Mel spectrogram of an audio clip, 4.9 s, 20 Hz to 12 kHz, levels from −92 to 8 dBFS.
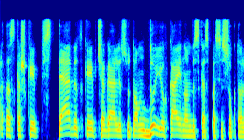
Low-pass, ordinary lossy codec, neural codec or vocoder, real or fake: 7.2 kHz; MP3, 48 kbps; none; real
